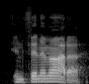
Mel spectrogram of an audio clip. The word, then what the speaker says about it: Infinimata: I'm not entirely sure how to pronounce that either. Yeah, Infinimata. Infinimata, exactly right.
